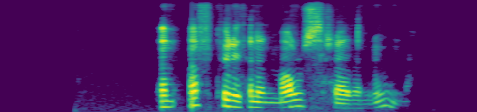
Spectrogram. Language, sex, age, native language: Icelandic, male, 30-39, Icelandic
